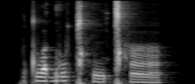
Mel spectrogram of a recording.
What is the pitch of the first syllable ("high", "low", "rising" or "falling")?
high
